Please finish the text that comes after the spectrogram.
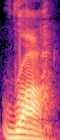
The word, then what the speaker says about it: Ra: the God determinative and that's Rey the sun god I bet you've heard it pronounced Raw that's fine too remember we aren't sure about the vowels the God determinative is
